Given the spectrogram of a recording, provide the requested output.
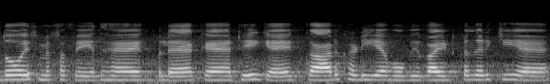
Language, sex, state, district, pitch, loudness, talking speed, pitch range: Hindi, female, Haryana, Rohtak, 200 Hz, -17 LUFS, 195 wpm, 195-215 Hz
